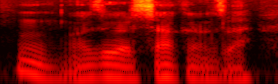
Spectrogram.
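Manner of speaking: quick, hushed aside to himself; muttered suspicious thought, acted out; private wondering. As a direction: think it aloud, soft and fast. Acting out his private wary thought.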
